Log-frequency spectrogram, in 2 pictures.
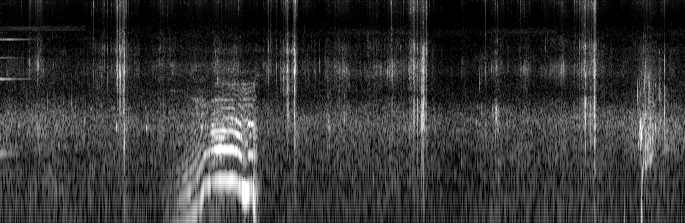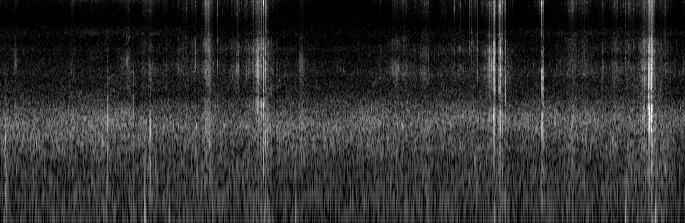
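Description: Leafy plant stems snap and rustle as they are picked by hand.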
